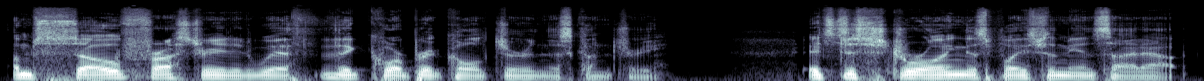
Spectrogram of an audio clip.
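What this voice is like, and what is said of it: Frustrated, heated delivery. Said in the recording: “any frustration you hear in my voice”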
